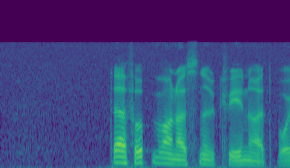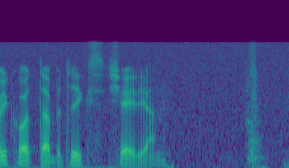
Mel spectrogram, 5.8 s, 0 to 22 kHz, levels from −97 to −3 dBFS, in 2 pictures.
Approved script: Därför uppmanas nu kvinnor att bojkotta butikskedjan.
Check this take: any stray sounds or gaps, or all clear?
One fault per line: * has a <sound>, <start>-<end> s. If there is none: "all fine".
* has a squeak, 5.3-5.6 s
